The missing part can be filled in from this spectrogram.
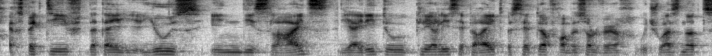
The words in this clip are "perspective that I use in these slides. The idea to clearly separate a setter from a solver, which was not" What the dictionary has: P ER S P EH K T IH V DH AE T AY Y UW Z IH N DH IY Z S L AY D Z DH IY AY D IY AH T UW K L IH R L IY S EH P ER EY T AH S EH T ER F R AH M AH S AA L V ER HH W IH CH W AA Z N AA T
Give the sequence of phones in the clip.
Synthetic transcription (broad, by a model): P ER S P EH K T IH V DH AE T AY Y UW Z IH N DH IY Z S L AY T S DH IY AY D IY T UW K L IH R L IY S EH P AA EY T AH S EH T ER F R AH M AH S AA L V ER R W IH CH W AA Z N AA T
